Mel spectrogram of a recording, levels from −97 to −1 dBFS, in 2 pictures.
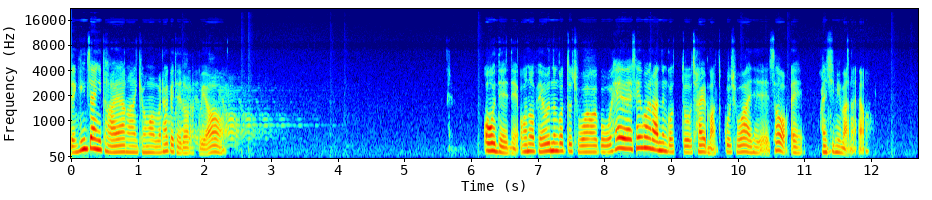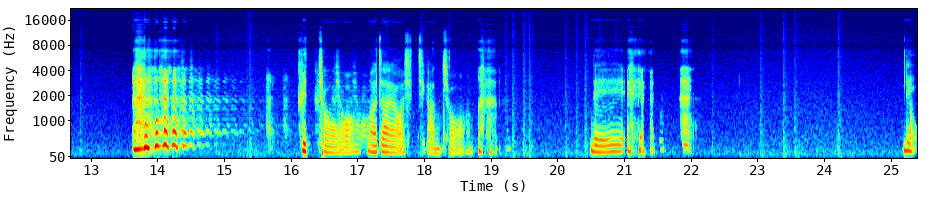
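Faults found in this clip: Feedback echo between two devices, 1.32–4.12 s and 14.24–17.26 s. Speech returns at a steady interval of roughly 300 ms, peaking about 20 dB and about 19 dB below the direct speech. Probable component: a second device in the same room on the call. Its speaker output is re-captured by the first device's microphone, which that device's echo canceller does not remove.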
